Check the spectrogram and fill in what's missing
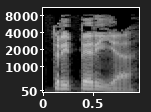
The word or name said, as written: tripperia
